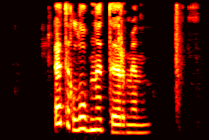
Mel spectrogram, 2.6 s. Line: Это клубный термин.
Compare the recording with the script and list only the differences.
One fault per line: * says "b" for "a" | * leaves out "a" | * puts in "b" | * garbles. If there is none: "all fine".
all fine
